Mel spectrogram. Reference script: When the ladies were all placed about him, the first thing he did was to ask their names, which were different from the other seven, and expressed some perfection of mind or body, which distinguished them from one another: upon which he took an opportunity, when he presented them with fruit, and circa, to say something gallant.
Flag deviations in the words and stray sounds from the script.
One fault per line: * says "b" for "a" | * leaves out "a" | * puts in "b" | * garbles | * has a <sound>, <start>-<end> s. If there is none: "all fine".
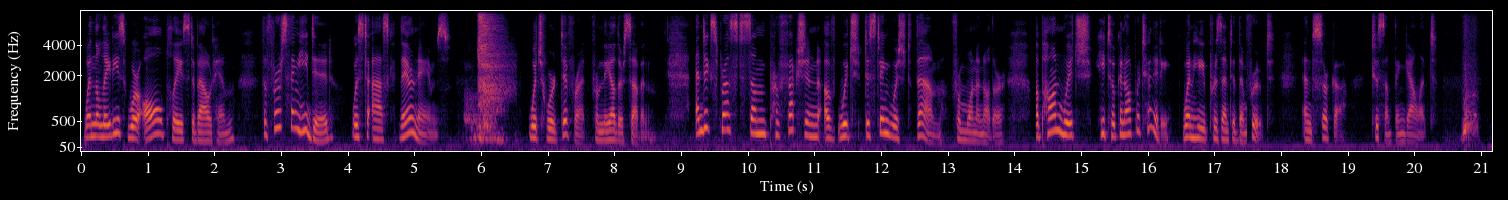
* has a sneeze, 5.7-6.6 s
* leaves out "mind or body"
* leaves out "with"
* leaves out "say"
* has a whoosh, 20.7-21.0 s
